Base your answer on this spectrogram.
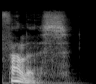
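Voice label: "phallus", English, British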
